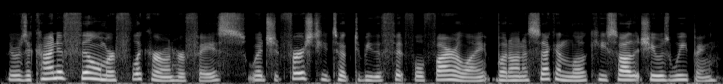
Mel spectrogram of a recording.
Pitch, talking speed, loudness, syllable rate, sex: 205 Hz, 265 wpm, -19 LUFS, 5.6 syllables/s, female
